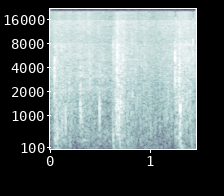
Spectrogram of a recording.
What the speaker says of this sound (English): All you hear is your own footsteps.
